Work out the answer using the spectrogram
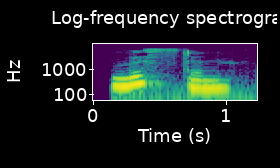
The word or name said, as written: Liston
